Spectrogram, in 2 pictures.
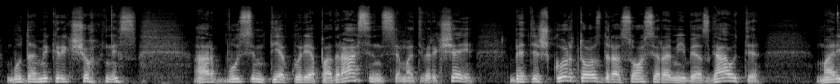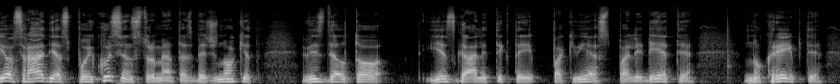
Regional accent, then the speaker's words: Lithuania; mes kaip lietuviai turime, kaip čia pasakius, tokį padidinto kuklumo e, jausmą

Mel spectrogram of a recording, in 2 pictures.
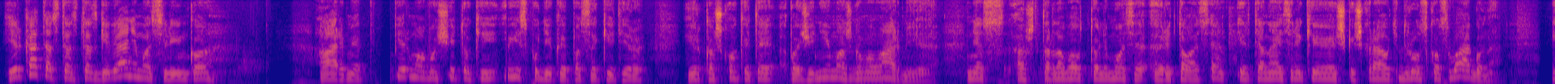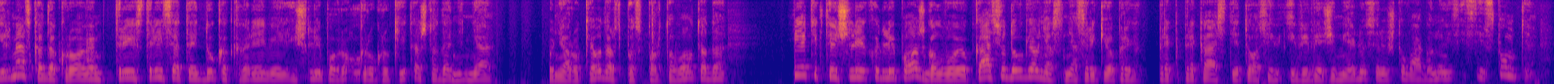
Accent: Kaunas, Kaunas County, Lithuania; man 60 metų. Esu, esu iš Kauno, kaunietis esu. Esu kai ko kaunietis, gimiau krikščionių šeimoje, katalikų šeimoje gimiau

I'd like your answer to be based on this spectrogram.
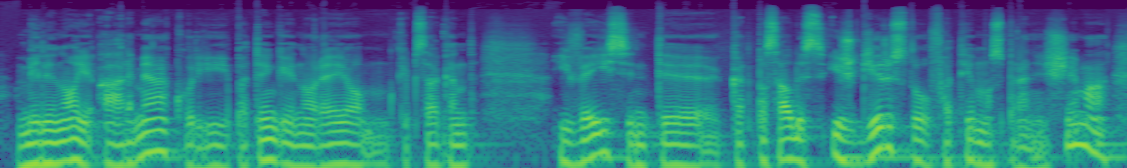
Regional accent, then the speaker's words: Poland; now in Lithuania; esu Lankijos pilietis, e, dabar tarnauju Lietuvoje, bet esu iš Lankijos

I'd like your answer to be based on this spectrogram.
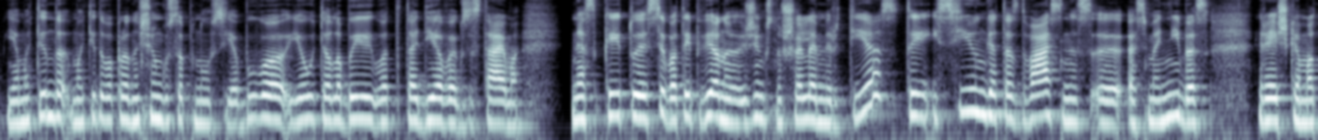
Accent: Lithuania; toj Lietuvoje savo gimėm šalia Rusijos

